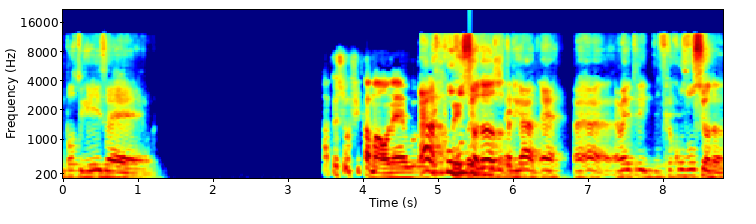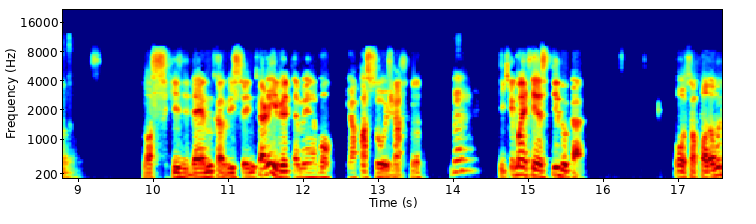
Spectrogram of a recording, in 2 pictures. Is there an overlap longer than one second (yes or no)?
yes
